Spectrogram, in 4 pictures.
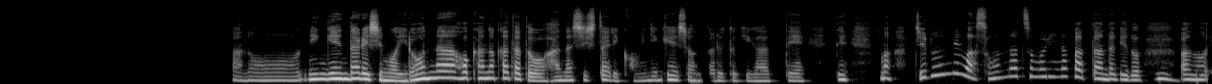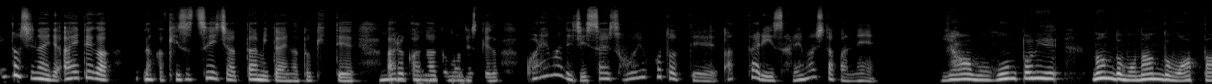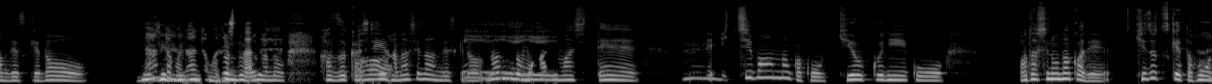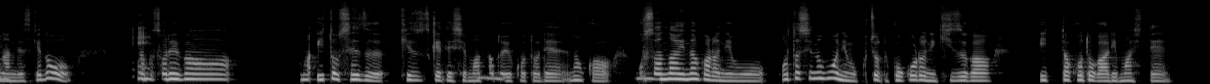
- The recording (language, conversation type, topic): Japanese, podcast, 意図せず相手を傷つけてしまったとき、どのようにフォローすればよいですか？
- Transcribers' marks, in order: tapping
